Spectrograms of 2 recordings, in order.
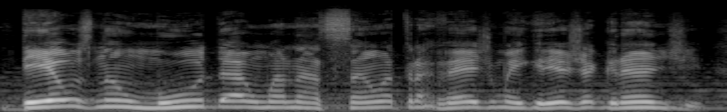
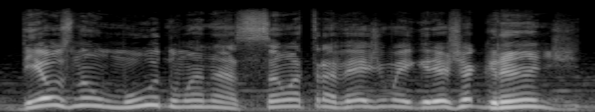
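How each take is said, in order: First: It is said slowly. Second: It is said at normal speed.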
